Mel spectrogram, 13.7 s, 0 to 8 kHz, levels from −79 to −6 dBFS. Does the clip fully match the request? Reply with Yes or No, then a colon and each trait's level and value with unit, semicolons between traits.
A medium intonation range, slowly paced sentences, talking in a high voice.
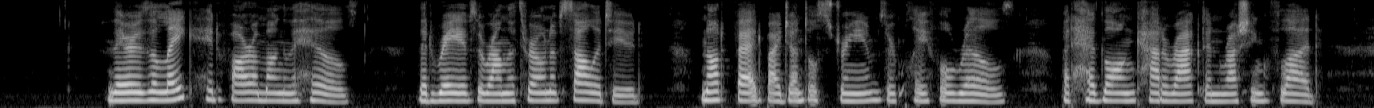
No: narrow, 1.4 semitones; slow, 130 wpm; high, 215 Hz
